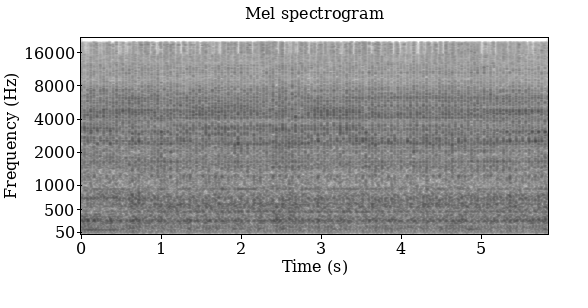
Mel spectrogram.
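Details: Peugeot 206 1.4 HDi diesel at idle: sharp, regular clacking about three times a second over busy diesel clatter; loud engine noise caused by a damaged crankshaft pulley.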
